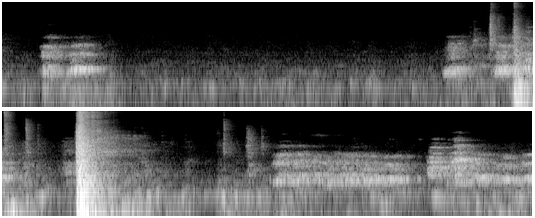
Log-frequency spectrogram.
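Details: Rottweilers guarding a home, filmed by a camera the dogs sniff and investigate; a single bark, then quiet, then loud thumps and a sharp knock against the device, followed by a run of deep, resonant barking.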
